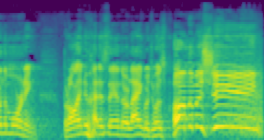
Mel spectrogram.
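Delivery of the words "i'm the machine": high, slow, roaring battle cry; triumphant shout. Retold or imitated. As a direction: bellow it like a war cry. Repeating catchphrase, shouting.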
